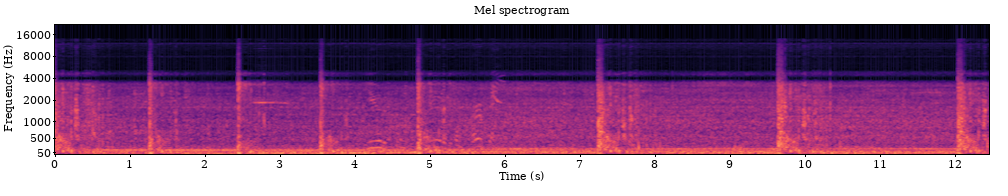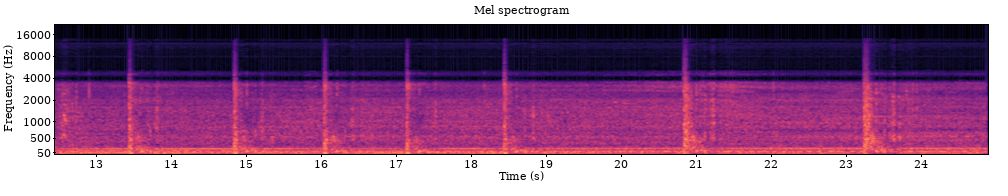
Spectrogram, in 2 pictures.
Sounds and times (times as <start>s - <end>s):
Vehicle: 0.0s - 24.8s.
